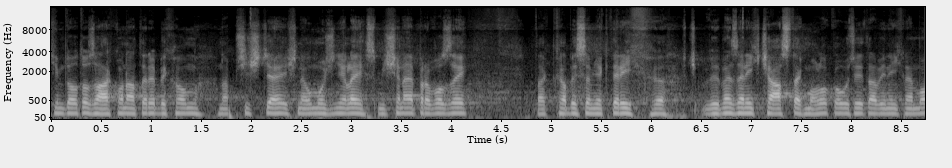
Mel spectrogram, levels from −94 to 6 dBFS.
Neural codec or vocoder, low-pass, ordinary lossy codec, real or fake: none; 14.4 kHz; Opus, 24 kbps; real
